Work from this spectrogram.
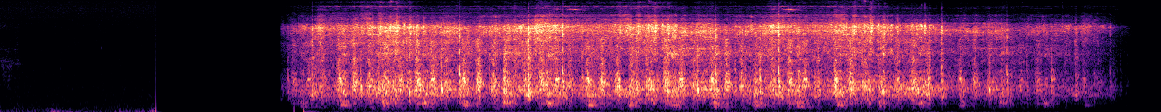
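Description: A steam engine on an animated railway runs steadily along the rails with a loud, continuous hissing rush and faint rhythmic clatter, starting abruptly after a brief pause and cutting off near the end.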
